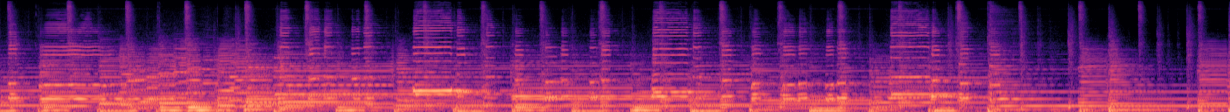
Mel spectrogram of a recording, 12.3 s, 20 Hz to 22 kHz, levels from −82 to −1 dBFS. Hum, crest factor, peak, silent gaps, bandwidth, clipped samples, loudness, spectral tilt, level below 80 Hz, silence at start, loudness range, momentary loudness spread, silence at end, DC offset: none; 14 dB; -4 dBFS; none; over 20 kHz; under 0.1%; -20 LUFS; -5.5 dB/octave; -30 dBFS; 0 s; 3 LU; 7 LU; 0 s; under 0.1%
